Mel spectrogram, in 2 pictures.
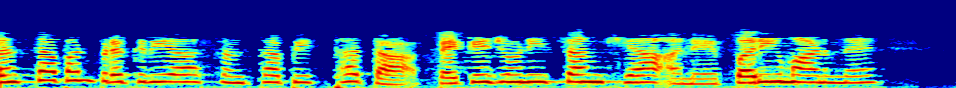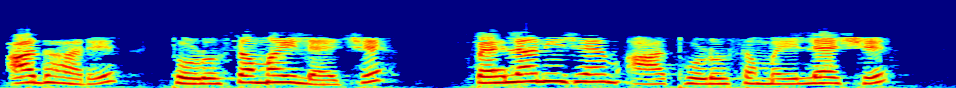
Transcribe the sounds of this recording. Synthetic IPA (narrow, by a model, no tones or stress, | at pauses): sə̃nst̪ʰapənpɾəkɾijasə̃nst̪ʰapit̪ʰːət̪apɛked͡ʒonisəŋkʰjaʔə̰nepəɾimaɳ̃ne | ad̪ʱaɾe | t̪ʰoɽosəməjlɛt͡ʃʰe | pəɦɛlanid͡ʒemat̪ʰoɽosəməjlɛʃe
